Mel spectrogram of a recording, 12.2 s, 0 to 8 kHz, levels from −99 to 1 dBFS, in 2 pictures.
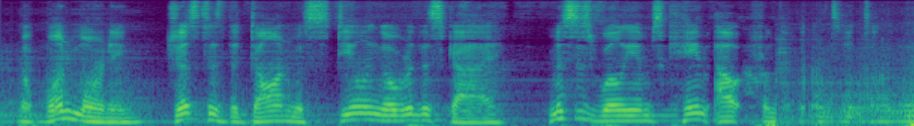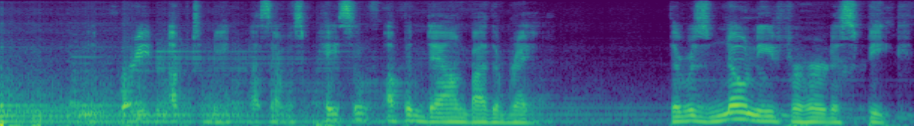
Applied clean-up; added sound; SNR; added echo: neural separator model SepFormer DNS4.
